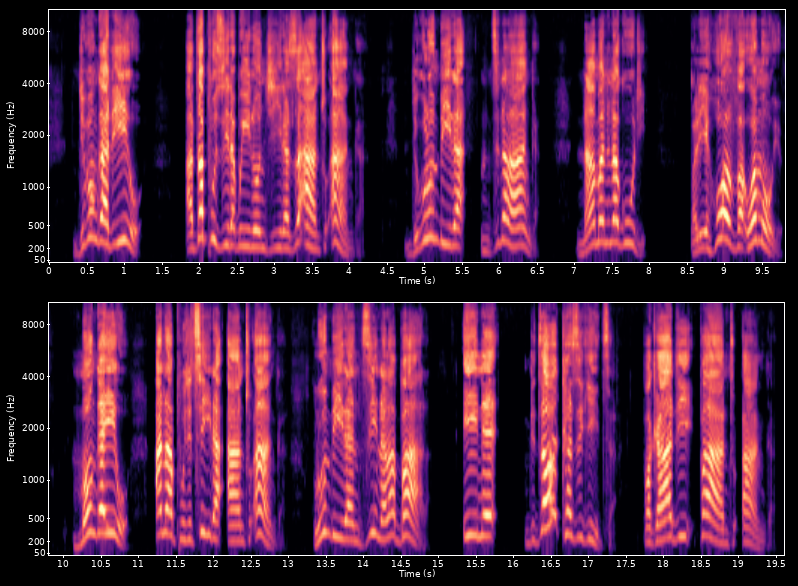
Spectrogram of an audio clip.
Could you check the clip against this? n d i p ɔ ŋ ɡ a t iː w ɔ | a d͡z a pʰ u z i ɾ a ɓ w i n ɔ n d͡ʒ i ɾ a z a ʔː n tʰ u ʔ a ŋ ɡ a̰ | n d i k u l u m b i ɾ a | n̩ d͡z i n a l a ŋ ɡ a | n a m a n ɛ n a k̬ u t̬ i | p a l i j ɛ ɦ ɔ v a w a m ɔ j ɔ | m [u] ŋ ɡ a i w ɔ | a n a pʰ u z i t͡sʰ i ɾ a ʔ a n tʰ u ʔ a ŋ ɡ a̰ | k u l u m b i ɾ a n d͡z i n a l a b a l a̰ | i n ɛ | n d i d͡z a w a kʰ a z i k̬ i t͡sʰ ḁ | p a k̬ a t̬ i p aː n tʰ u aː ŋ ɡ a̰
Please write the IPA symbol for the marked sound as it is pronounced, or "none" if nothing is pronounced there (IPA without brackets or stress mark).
ɔ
